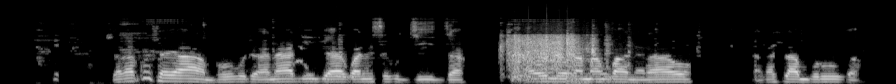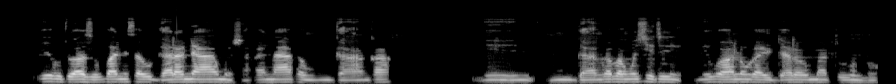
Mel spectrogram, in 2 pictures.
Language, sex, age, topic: Ndau, male, 18-24, education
